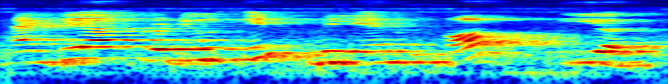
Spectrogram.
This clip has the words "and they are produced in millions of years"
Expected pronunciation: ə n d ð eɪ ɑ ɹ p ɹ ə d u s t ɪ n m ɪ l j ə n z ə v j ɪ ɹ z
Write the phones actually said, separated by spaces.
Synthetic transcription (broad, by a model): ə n d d eɪ ɑ ɹ p ɹ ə d u s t ɪ n m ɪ l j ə n ə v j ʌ ɹ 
